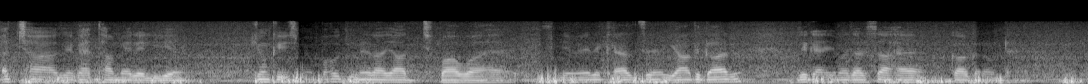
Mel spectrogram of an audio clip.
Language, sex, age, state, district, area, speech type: Urdu, male, 18-30, Bihar, Khagaria, rural, spontaneous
